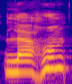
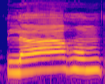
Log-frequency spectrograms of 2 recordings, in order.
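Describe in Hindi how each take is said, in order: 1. पहला स्वर छोटा है। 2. पहला स्वर खींचकर लंबा पढ़ा जाता है।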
